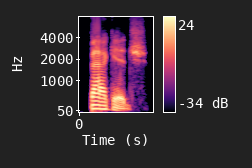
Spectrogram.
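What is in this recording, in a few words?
"baggage", American English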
